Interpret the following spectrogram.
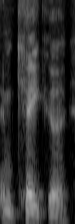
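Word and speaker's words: mkeka: ma right everything is in kisuahili and it's pronounced mka and when you have a quanza display when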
